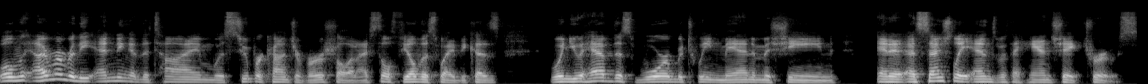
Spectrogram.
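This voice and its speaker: A man speaks in an ordinary speaking voice at a medium pitch, his intonation lively. He keeps a moderate pace, and the background is quiet. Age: 40s. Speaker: podcast co-host. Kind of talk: casual chat.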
